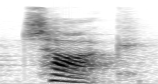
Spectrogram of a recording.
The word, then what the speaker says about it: chalk: we have the word walk talk chalk notice the l is silent however the l in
